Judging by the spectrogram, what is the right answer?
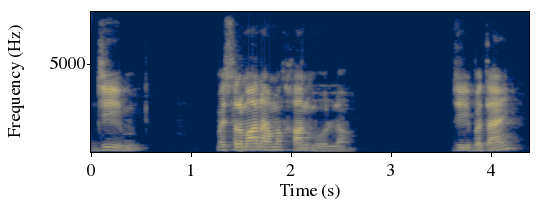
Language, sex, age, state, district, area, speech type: Urdu, male, 30-45, Delhi, South Delhi, rural, spontaneous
